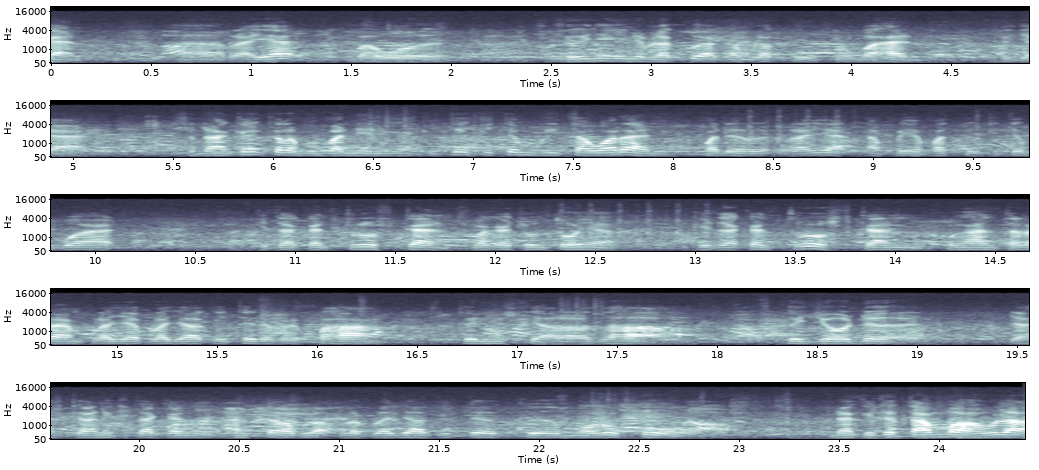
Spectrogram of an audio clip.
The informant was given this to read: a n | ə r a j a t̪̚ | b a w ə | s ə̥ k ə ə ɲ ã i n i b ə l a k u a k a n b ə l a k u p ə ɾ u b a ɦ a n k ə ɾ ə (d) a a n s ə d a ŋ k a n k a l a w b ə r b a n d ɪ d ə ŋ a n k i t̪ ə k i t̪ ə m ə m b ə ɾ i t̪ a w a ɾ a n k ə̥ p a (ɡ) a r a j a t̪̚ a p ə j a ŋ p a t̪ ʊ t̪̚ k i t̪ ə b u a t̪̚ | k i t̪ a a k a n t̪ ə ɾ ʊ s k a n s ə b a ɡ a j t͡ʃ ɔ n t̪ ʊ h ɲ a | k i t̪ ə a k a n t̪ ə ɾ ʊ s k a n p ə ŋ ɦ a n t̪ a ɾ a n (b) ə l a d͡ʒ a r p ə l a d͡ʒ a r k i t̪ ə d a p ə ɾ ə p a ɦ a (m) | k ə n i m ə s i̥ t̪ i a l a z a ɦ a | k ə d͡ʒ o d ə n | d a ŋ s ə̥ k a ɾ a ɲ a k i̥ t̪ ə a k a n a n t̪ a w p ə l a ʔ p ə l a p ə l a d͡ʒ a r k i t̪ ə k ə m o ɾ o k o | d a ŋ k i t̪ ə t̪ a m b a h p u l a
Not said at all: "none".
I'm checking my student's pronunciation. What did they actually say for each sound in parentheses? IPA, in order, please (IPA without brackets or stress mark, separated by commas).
d͡ʒ, d, p, ŋ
